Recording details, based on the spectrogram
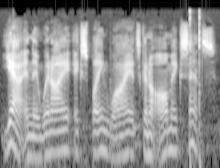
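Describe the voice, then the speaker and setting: A man's voice: medium pitch, fairly even intonation, moderate pace, bright, forceful tone. A man playing a nervous, placating friend in an audio drama, hesitant and stammering but earnest. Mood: urgent, soothing. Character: nervous, placating male friend withholding a secret. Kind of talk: naturalistic audio drama acting.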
